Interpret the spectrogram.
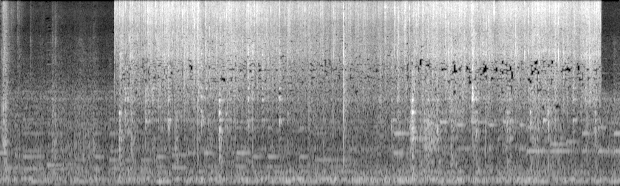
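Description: A knife cutting green peppers on a cutting board, then, about two seconds in, sliced green peppers sizzling as they fry in a square tamagoyaki pan. The steady sizzle cuts off near the end. Light background music plays underneath.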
